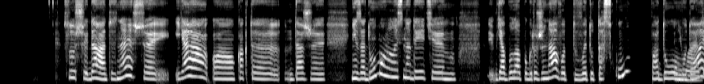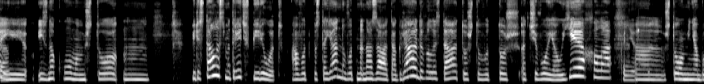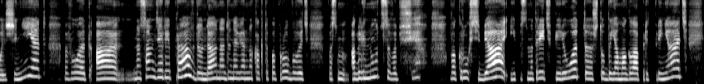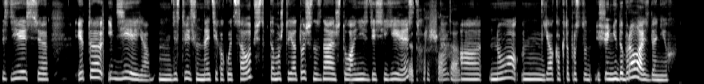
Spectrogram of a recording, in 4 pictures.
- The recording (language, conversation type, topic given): Russian, advice, Как вы переживаете тоску по дому и близким после переезда в другой город или страну?
- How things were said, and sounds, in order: other background noise; tapping; laughing while speaking: "вообще"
